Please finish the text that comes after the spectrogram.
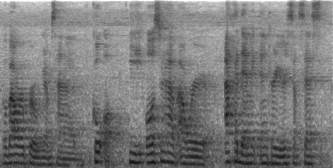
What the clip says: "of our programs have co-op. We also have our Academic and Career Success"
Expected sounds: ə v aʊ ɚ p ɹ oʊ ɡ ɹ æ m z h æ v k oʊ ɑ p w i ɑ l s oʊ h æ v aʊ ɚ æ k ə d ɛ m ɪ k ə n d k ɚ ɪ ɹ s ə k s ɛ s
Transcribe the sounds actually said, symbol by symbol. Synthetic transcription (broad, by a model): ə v aʊ ɚ p ɹ oʊ ɡ ɹ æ m s h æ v k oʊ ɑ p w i ɑ l s oʊ h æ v aʊ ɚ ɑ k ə d ɛ m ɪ k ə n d k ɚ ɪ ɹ s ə k s ɛ s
